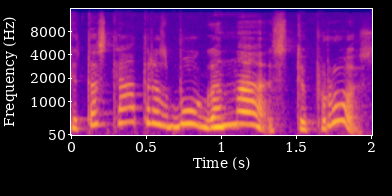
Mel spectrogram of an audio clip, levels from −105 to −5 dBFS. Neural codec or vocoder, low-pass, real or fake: none; 14.4 kHz; real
